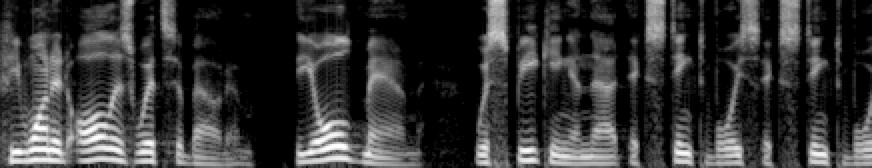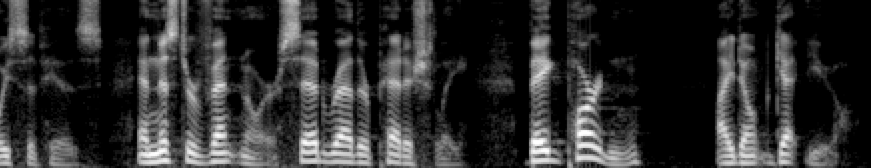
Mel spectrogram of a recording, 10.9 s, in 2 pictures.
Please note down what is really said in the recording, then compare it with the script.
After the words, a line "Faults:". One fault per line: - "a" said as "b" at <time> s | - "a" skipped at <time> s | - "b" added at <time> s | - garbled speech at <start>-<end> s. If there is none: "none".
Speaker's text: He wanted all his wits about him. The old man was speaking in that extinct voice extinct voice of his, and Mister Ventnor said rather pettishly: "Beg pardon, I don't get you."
He wanted all his wits about him. The old man was speaking in that extinct voice extinct voice of his, and Mister Ventnor said rather pettishly: "Beg pardon, I don't get you."
Faults:
none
